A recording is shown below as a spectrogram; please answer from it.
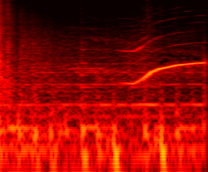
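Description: A siren wail starts a little over a second in, rising in pitch and then holding steady, over background music with a steady low bass. A sharp hit sounds right at the start.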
